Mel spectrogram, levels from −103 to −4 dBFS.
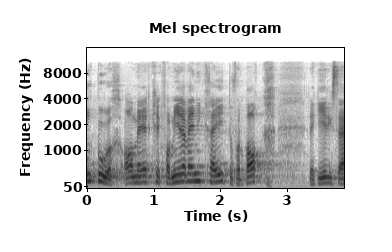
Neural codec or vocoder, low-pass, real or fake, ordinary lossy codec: none; 10.8 kHz; real; none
